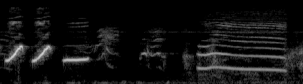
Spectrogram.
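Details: Male laughingthrush giving two quick rising whistles and a flat whistle, a few softer notes, then a long, steady, rich, harmonic tone lasting about a second.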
